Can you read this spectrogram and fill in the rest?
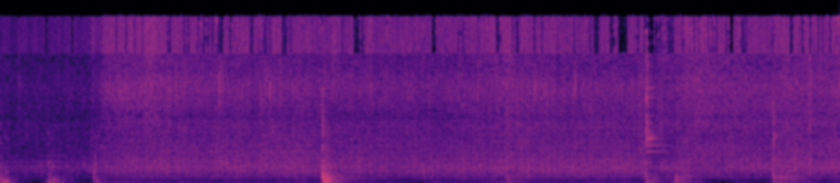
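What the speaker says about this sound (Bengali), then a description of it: "এবারে আমি এই গোবিন্দভোগ চালটা দিয়ে দিচ্ছি।" Soaked Gobindobhog rice cooks in a pan for banana-stem curry (thor ghonto): a steady loud sizzle with a few sharp scrapes and clinks as it is stirred.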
